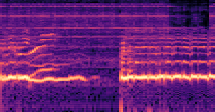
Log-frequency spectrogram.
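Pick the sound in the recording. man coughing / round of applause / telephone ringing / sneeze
telephone ringing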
